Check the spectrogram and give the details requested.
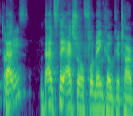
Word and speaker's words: toque: So, there's the the cante, which is the singing, and the toque toque tocu, I don't know how you pronounce it. You you're better toque. I think it's toque.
